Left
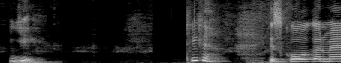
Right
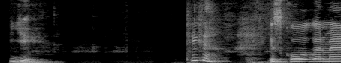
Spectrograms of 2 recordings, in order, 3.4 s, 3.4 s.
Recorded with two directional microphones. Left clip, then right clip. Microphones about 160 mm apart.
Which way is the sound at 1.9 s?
25° left (ahead or behind).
